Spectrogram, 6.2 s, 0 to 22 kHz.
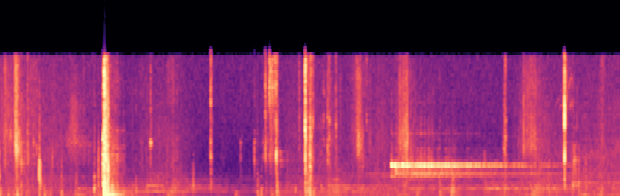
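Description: Peugeot 106 Electric switched on with the key: a single loud clunk about a second in, the click that signals the car is ready to drive. About three and a half seconds in, its electric brake-servo vacuum compressor starts and runs with a steady low hum.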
